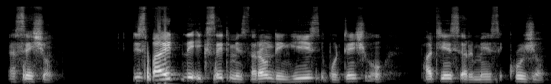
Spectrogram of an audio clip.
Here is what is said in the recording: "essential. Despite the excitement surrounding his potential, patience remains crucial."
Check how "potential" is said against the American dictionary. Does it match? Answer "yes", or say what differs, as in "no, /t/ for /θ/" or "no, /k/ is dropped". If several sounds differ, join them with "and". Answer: yes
